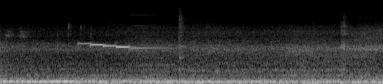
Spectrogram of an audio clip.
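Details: LG automatic washing machine that would not drain or spin, tested after replacing the drain motor, door lock bypassed: steady low motor hum with light whirr as drum speeds up; smooth, clean spin start, nothing grinding.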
